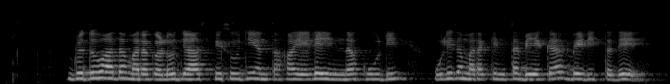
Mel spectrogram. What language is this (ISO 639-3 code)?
kan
